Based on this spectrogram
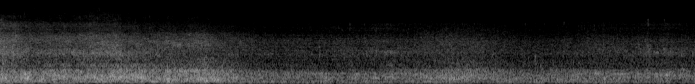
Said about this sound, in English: Tapping into this energy of the ocean. Letting the ocean sound current infuse our sound.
